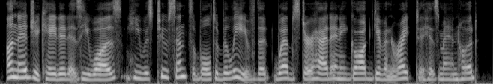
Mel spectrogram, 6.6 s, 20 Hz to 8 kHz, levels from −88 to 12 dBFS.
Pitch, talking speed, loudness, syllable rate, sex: 210 Hz, 180 wpm, -19 LUFS, 5.2 syllables/s, female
